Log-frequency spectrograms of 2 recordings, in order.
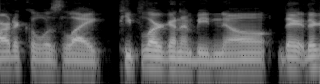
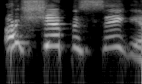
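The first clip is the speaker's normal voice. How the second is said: put-on much higher, louder child wailing for his dad; panicked kid; 7 dB louder than usual. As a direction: squeal like a little kid whose ship is sinking. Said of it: "you could hear the kid".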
